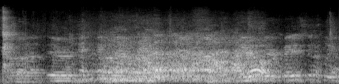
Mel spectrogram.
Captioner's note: laughter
